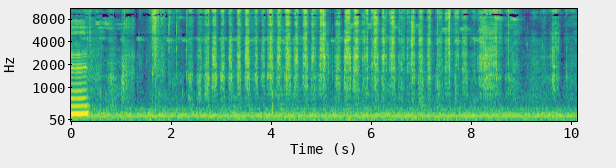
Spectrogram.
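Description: A tool scrapes rapidly across a scratch card.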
